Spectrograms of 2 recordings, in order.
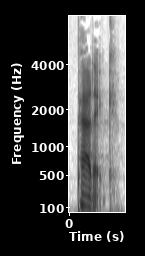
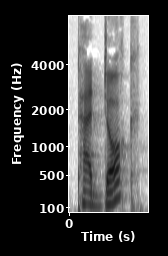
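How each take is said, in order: First: The second syllable is reduced to a schwa. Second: The second syllable has a full, clear vowel. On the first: "but I say paddock. notice the schwa in there" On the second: "Paddock is how it's spelt and how you would say it phonetically"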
